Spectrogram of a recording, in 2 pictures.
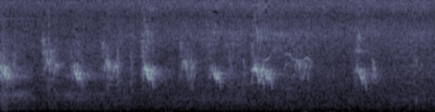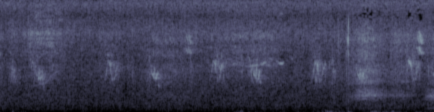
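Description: Small birds chirping: a busy run of short, high notes, two or three a second.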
